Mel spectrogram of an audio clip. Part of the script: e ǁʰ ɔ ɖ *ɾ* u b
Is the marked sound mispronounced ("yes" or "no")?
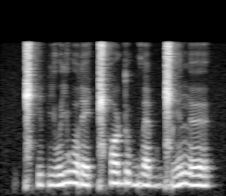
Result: no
